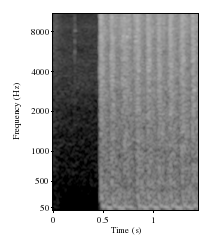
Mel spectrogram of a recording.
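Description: Gunfire in Valorant aimed at a wall, a sudden loud burst of rapid automatic shots that starts abruptly after a brief near-silence and keeps hammering steadily to the end.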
